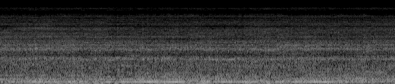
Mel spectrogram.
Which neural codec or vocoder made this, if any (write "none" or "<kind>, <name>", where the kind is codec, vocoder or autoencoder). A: codec, SNAC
